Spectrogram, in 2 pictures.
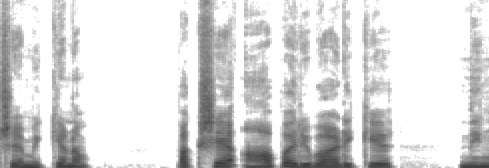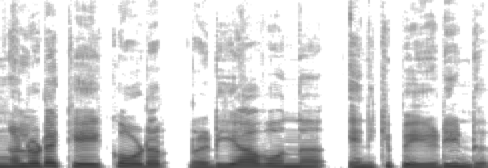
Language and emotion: Malayalam, fearful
